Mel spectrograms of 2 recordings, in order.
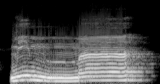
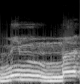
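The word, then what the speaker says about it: مِمَّا: Mimma, Razakunakum, Mimma, this is Mim with Shaddah, right? Mimma, this is Noon with Shaddah. So when you pronounce both of them, you apply more time to it.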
